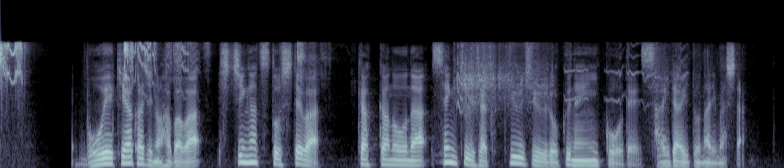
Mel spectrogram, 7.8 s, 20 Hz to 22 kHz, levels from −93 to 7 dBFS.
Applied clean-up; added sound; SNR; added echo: neural mask model RNNoise.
